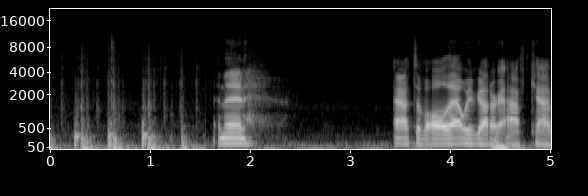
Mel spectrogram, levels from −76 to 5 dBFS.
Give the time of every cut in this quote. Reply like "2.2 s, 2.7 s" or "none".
none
